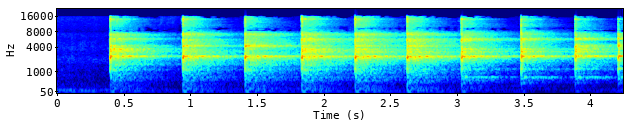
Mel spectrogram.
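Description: Hammer striking metal on a Mahindra Yuvo 585 tractor's rear axle housing, with about ten steady blows roughly 0.4 s apart starting about half a second in. Each blow rings.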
